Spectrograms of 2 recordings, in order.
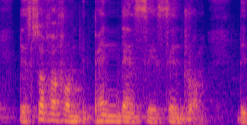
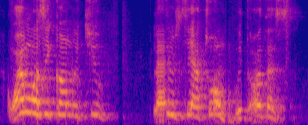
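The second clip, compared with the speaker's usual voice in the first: indignant objection; 12 semitones higher, 4 dB louder than usual. Retold or imitated. Same objection repeated.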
